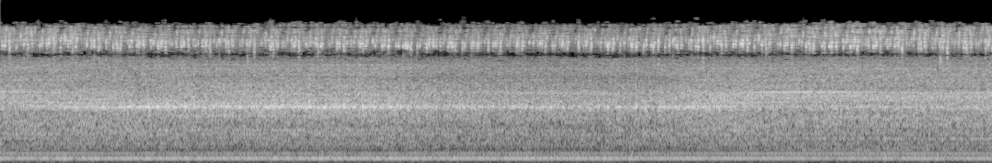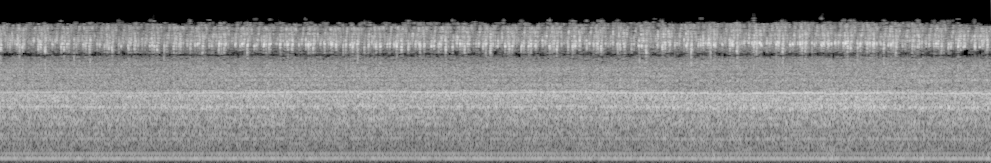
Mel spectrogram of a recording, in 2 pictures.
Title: jrsc belt squeal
